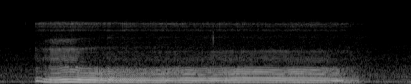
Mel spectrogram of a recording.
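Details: Dog sleeping at rest, snoring: a single long, low, rumbling tonal snore or groan lasting about three seconds.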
